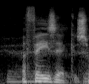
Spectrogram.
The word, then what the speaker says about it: aphasic: Aphasic.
